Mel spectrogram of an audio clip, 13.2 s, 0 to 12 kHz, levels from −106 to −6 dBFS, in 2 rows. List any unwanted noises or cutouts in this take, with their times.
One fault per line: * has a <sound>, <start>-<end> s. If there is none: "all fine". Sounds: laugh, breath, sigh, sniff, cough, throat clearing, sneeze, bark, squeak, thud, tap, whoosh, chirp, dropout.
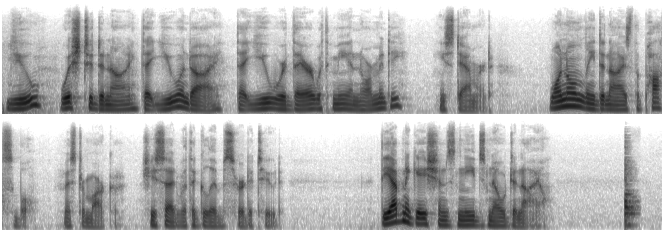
* has a tap, 12.8-13.0 s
